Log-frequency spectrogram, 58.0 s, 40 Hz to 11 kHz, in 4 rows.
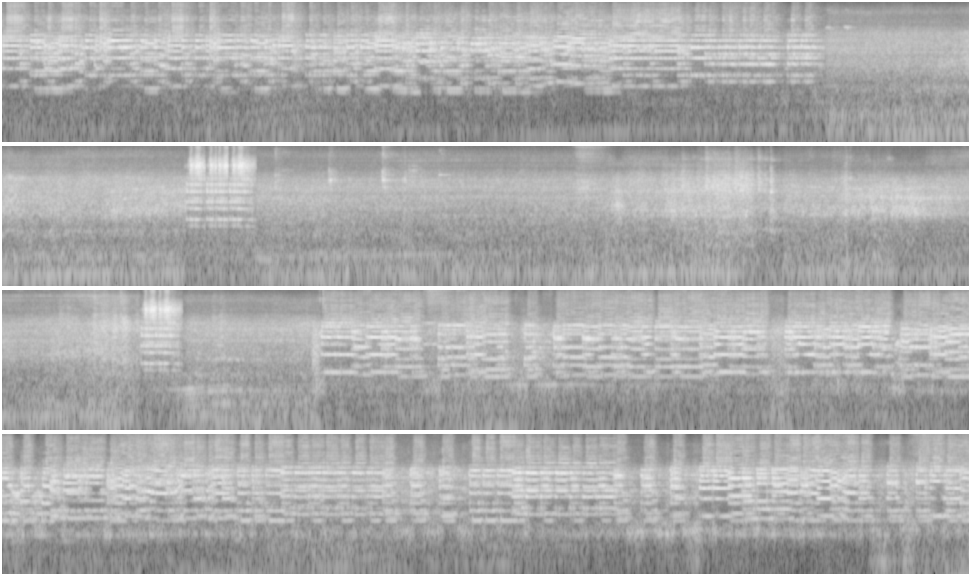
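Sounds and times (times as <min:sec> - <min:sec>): bus musical horn tune: 0:00.0 - 0:12.6, 0:17.2 - 0:18.4, 0:31.1 - 0:31.8, 0:33.7 - 0:58.0
short horn blasts: 0:17.2 - 0:18.4, 0:31.1 - 0:31.8.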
